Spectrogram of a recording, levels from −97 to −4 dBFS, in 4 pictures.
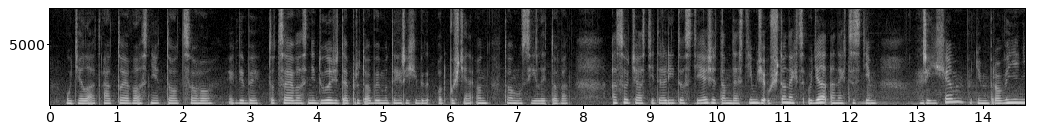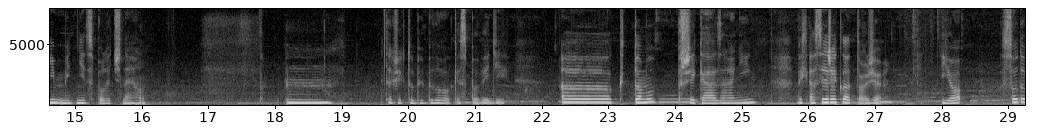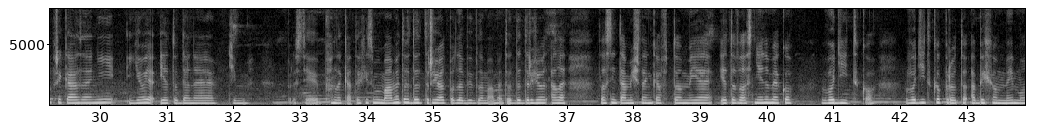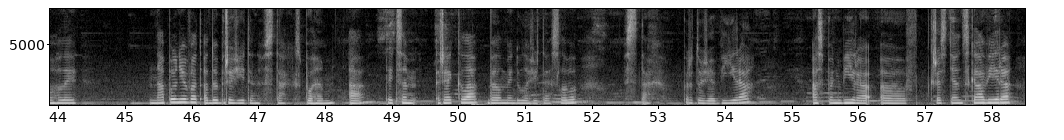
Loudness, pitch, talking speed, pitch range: -31 LUFS, 220 Hz, 130 wpm, 210-235 Hz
